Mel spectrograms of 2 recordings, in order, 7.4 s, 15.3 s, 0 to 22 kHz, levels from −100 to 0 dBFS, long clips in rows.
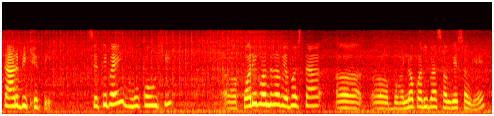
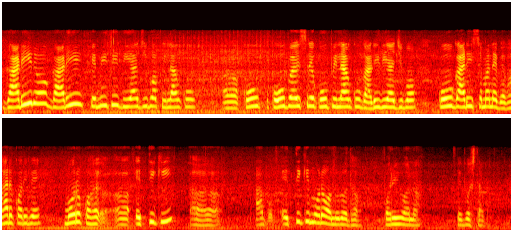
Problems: constant background noise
